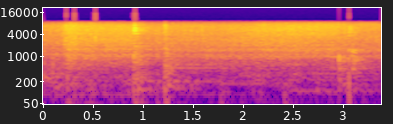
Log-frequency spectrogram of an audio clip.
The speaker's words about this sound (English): Now I'm stirring this rice so that the rice is coated with the ghee or oil.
